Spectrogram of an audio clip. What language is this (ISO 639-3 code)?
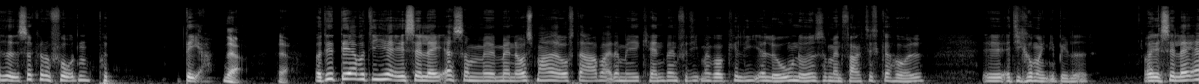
dan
